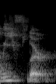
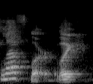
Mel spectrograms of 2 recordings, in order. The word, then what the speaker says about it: Leffler: People pronounce my name wrong. Leafler. I used to get that all the time. Leafler. Leafler? Are you illiterate? It's Leffler.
